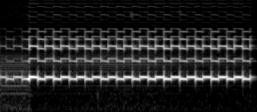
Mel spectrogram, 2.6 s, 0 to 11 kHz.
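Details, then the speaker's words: Cable toner set to tone, battery check by touching its own line before clipping to a speaker: clean warbling beep near 1 kHz pulsing about eight times a second, steady; toner working properly. "just creates a tone like that down the uh down the line or in this case the speaker should make that noise"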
